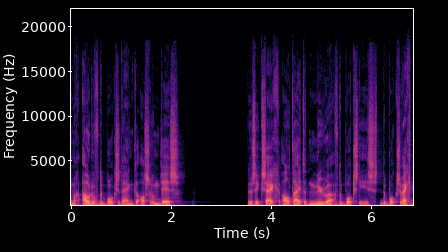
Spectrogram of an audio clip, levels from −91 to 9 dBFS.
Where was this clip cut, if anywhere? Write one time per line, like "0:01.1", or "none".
0:01.8
0:05.3
0:05.7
